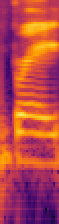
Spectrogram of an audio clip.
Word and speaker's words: Bre: Because I guess it really shouldn't be Bree. It should be Bray, technically.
